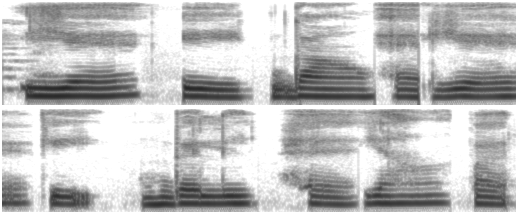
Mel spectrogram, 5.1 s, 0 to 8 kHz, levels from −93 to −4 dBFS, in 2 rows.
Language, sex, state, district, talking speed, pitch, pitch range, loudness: Hindi, male, Uttar Pradesh, Hamirpur, 130 wpm, 170 Hz, 165-180 Hz, -27 LUFS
